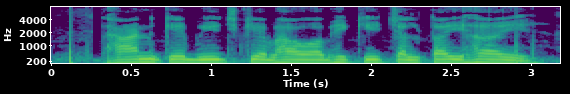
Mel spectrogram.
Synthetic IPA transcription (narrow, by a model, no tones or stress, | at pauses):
d̪ʱaːnkebiːt͡ʃkebʱaːwəbʱikit͡ʃəlt̪əiɦəj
